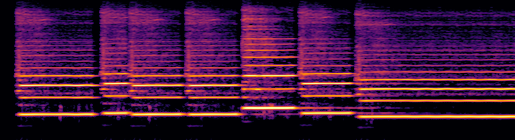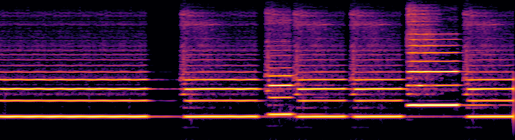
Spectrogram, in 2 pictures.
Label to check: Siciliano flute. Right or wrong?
Right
